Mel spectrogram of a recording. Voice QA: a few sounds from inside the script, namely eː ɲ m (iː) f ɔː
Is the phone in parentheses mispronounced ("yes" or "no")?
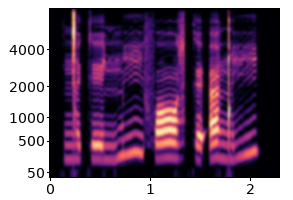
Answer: no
